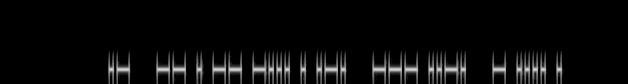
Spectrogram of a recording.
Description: Morse code, heard as a keyed tone, about 30 wpm, 700 Hz. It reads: A MEMBER OF THE
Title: Sets of 4 Words 30wpm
